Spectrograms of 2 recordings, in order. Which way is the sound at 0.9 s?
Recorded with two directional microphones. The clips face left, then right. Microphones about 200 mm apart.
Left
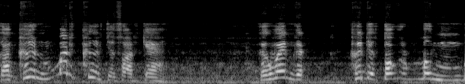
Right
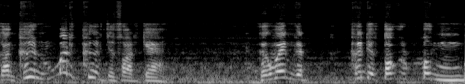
10° right (ahead or behind).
